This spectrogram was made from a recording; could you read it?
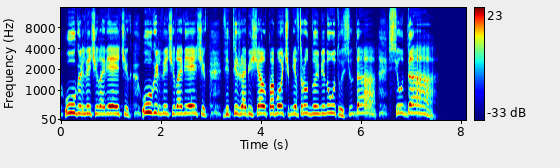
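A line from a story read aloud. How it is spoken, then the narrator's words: Desperate shout. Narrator (Russian): Кай на удачу закричал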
